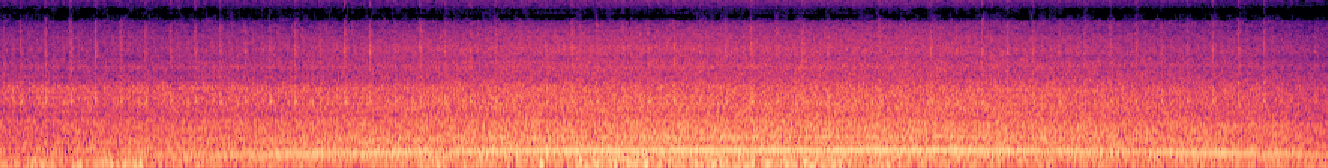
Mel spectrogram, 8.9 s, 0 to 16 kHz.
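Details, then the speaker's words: 2024 Kia Telluride engine idling: a quick light ticking about four a second over a smooth idle. It occurs randomly, even in hot weather, and owners have complained of it. The mechanic suspects valve or upper-end noise; the cause is unconfirmed. "This engine has a tendency of ticking randomly, and it's something that owners have voiced concerns about. And it did actually happen to this test car."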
